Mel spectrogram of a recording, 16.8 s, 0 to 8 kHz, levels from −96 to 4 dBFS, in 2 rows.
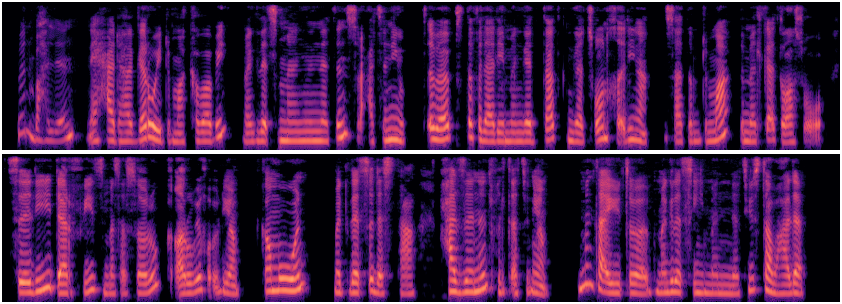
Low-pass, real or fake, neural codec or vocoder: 7.2 kHz; real; none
